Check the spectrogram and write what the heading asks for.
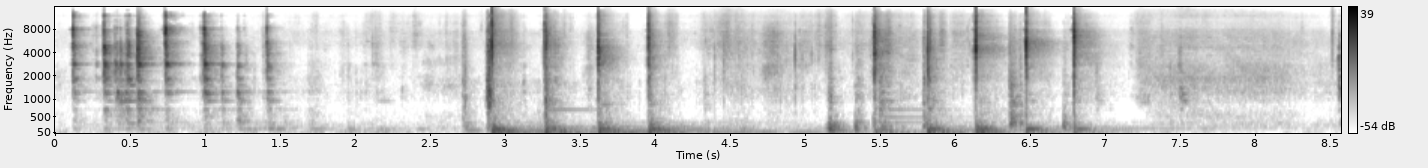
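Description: Combination wrench working a rear brake caliper bolt, making metal-on-metal clicks. A quick run of light clicks comes first, then, from about three seconds in, a longer series of sharper clicks with a slight metallic ring.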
